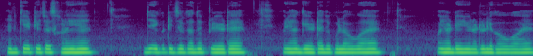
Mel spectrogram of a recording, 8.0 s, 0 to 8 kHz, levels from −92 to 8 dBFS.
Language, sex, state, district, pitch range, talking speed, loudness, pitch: Hindi, male, Uttar Pradesh, Muzaffarnagar, 135-140 Hz, 185 wpm, -23 LUFS, 140 Hz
